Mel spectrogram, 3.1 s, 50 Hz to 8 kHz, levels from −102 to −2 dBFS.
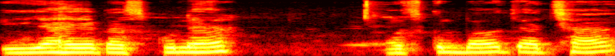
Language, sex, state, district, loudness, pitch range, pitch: Hindi, male, Uttar Pradesh, Hamirpur, -13 LUFS, 185-205 Hz, 195 Hz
